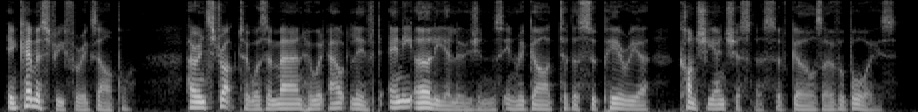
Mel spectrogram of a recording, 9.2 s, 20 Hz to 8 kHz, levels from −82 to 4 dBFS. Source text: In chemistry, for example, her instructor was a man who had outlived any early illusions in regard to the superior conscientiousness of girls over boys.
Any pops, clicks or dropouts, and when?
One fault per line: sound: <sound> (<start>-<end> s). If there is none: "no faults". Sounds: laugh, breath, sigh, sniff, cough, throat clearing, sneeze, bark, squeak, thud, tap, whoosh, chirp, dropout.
no faults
